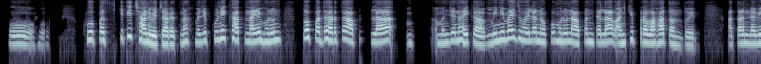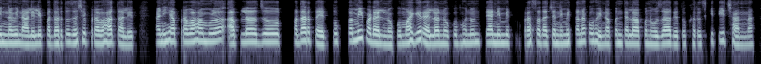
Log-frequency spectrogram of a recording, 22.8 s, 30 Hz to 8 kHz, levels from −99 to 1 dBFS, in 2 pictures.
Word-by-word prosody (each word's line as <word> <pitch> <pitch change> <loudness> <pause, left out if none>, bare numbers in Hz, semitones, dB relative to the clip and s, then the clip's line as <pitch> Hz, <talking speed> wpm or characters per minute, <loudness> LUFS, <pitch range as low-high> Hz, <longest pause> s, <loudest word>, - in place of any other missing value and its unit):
हो, 180 -2 -4
हो, 155 - -16 0.6
खूपच 255 -2 -2
किती 350 +5 +1
छान 230 -4 +7
विचार 185 0 +3
आहेत 180 +2 -1
ना, 220 +2 -1
म्हणजे 220 +3 -3
कोणी 275 +3 +2
खात 250 0 +6
नाही 230 +1 +4
म्हणून 240 +2 0 0.3
तो 300 +1 +5
पदार्थ 250 -2 +4
आपला 225 -2 +3 0.4
उम्म, 205 -1 -14 0.4
म्हणजे 210 +4 -2
नाही 240 -4 +2
का, 185 -4 +3
मिनिमाईज 260 +9 +1
व्हायला 245 -2 +2
नको 225 +1 -2
म्हणून 230 -1 -1
आपण 215 +2 +2
त्याला 215 +1 +3
आणखी 205 +5 +1
प्रवाहात 210 0 +4
आणतोय. 165 -3 -4 0.5
आता 195 - -1
नवीन-नवीन 200 0 -1
आलेले 180 +1 +1
पदार्थ 195 +1 -2
जसे 225 +4 -2
प्रवाहात 205 -1 0
आलेत 170 -2 -3 0.3
आणि 210 +1 -1
ह्या 230 -2 +3
प्रवाहामुळे 225 +1 +1 0.2
आपला 220 +2 +2
जो 220 0 -1 0.4
पदार्थ 240 +1 +2
आहे, 185 -2 +2
तो 225 +5 -11 0.2
कमी 250 +6 +1
पडायला 205 -6 +2
नको, 175 +2 -7
मागे 225 +6 +2
राहायला 190 -2 +2
नको, 190 0 -6
म्हणून 205 +2 -7
त्या 210 - +2
निमित 200 0 -4 0.2
प्रसादाच्या 195 0 -3
निमित्ताने 205 +2 -4
का 230 - -4
होईना, 185 -5 -3
पण 200 0 -6
त्याला 195 -1 +1
आपण 190 0 -3
उजाळा 185 +2 0
देतो. 180 0 -8
खरंच 185 -1 -11
किती 230 +2 -6
छान 175 -1 -3
ना, 175 +1 -6
210 Hz, 175 wpm, -22 LUFS, 195-235 Hz, 0.6 s, छान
